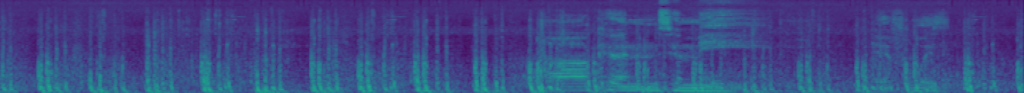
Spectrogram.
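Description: A horse's hooves thud steadily on a dirt path.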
